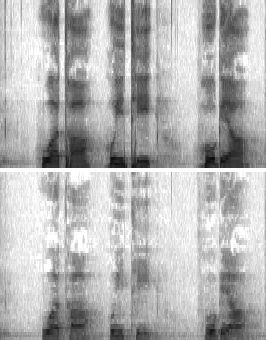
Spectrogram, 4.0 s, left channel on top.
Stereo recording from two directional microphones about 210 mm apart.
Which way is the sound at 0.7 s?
45° left (ahead or behind).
